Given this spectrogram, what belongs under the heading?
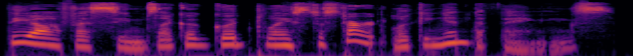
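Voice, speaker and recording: A woman playing a thoughtful, determined amateur sleuth, narrating a thriller audiobook in an introspective, expressive way. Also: mid-range voice, normal speed, gravelly, no room sound, studio quality. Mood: pensive, determined.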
